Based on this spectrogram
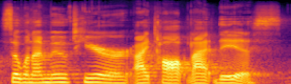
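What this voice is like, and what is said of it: Southern US accent. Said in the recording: “kids that were here don't have that southern accent”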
